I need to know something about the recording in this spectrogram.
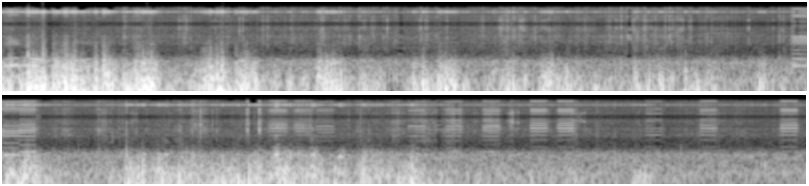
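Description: Wind buffeting the camera microphone as a low, irregular rumble, heaviest in the first two seconds and easing off after about eight. A few faint, short, high beeps from the metal detector come through around the middle.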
